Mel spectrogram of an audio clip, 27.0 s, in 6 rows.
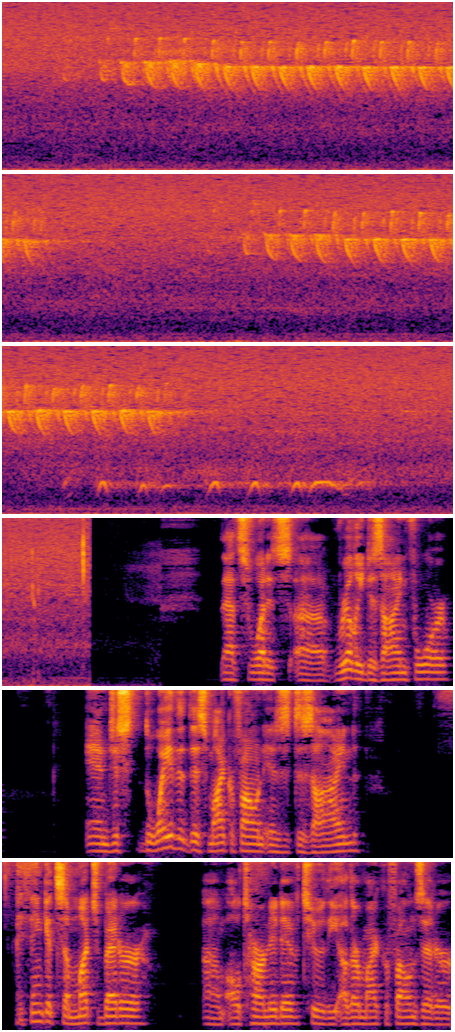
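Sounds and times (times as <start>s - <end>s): background hiss: 0.0s - 27.0s
owl hooting: 0.6s - 5.8s, 6.9s - 13.4s
small bird trilling: 6.9s - 12.8s.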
